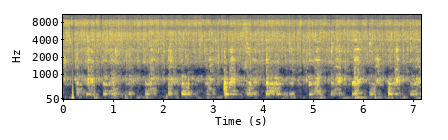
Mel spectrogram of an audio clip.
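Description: Small onions and mustard seeds sautéing in a pan, stirred with a rhythmic series of scraping strokes over a continuous close sizzle, no voices.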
